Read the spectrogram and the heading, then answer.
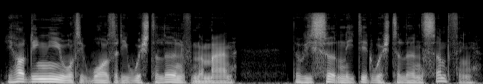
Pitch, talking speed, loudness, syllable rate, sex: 95 Hz, 275 wpm, -18 LUFS, 6.6 syllables/s, male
